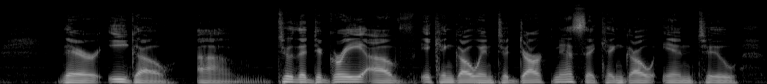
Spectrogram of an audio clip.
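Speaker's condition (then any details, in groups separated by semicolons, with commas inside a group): No condition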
